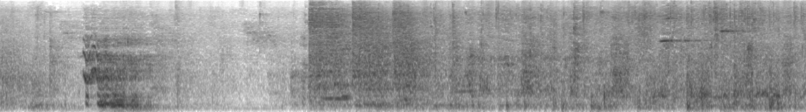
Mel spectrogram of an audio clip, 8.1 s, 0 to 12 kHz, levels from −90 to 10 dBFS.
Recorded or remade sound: recorded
